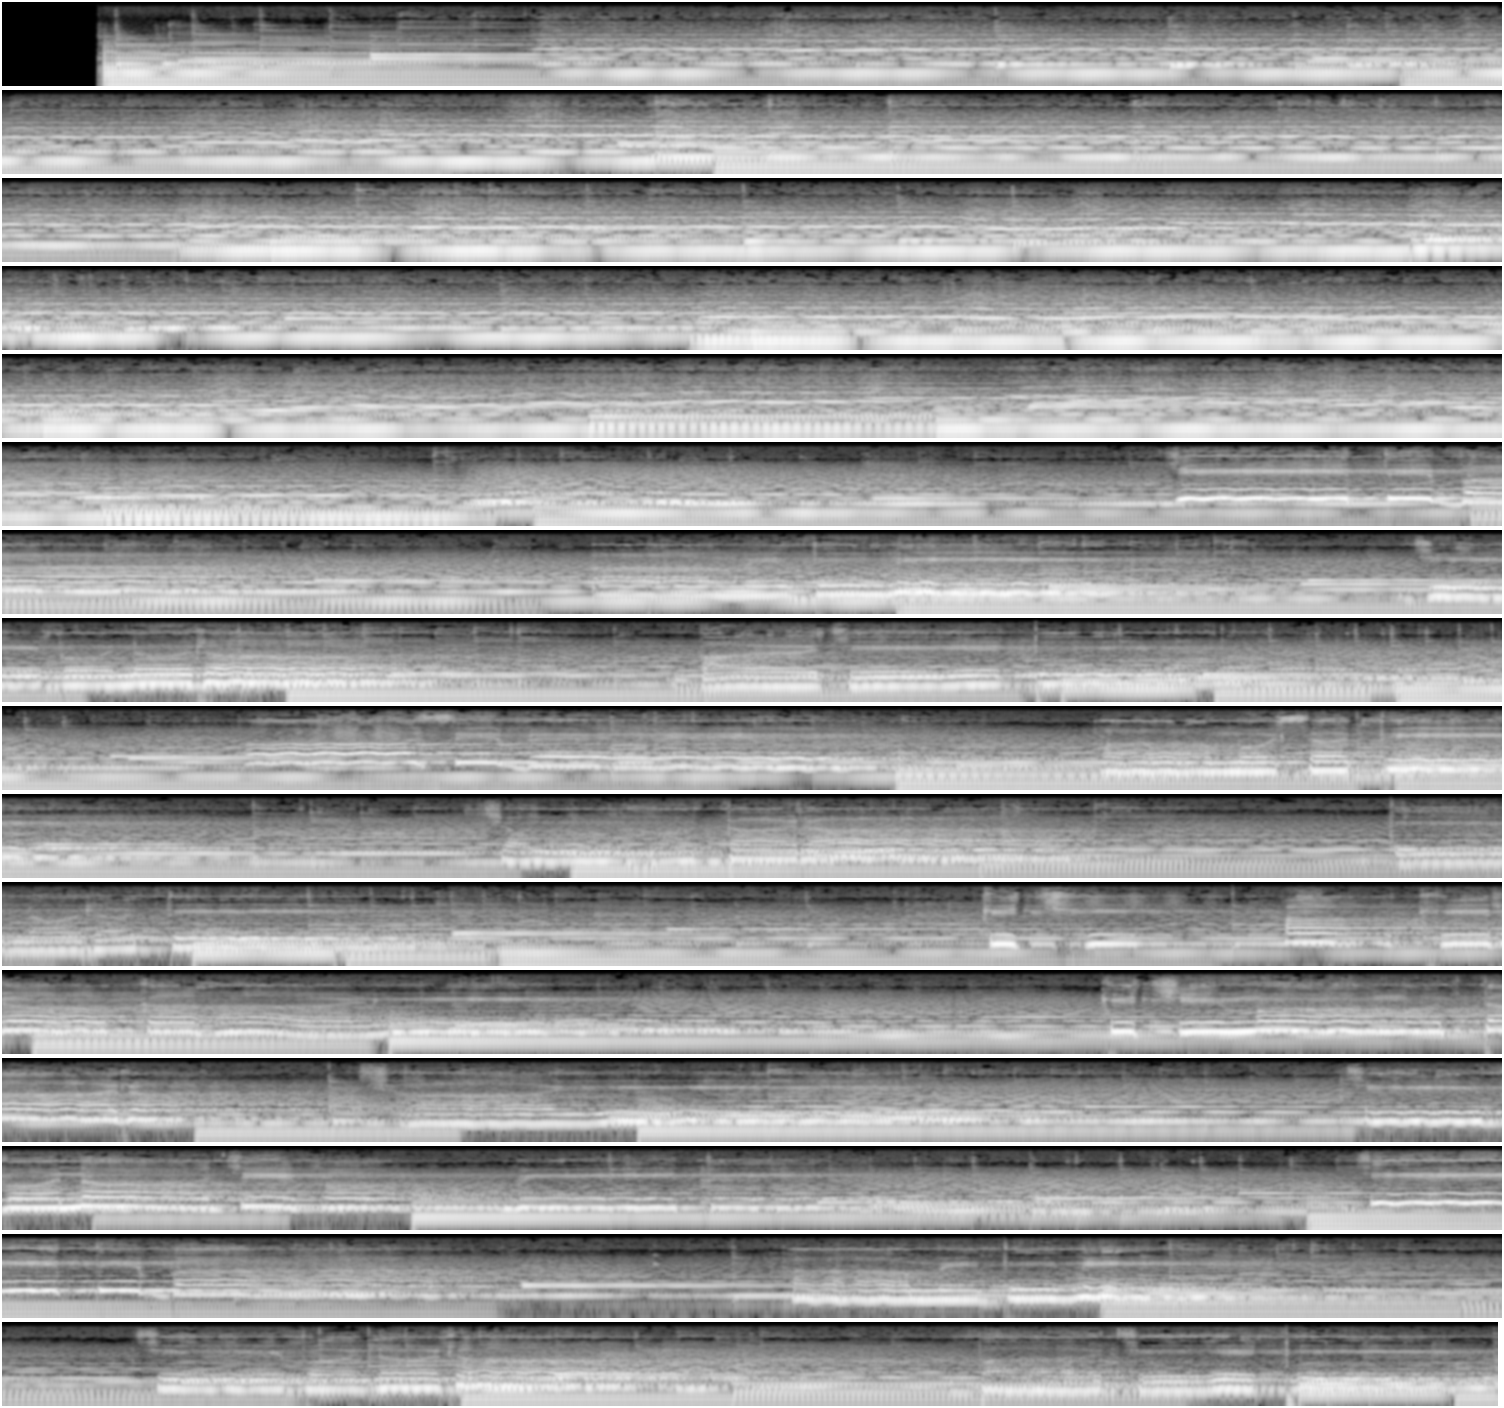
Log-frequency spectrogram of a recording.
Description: Male Sad Version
